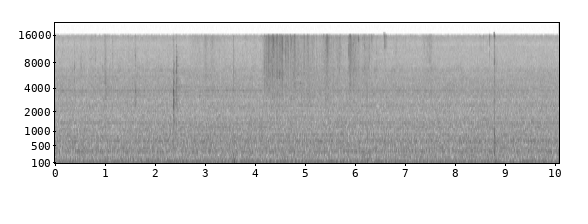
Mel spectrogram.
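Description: Steady low hum, with a few faint light ticks.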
